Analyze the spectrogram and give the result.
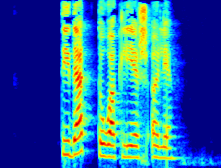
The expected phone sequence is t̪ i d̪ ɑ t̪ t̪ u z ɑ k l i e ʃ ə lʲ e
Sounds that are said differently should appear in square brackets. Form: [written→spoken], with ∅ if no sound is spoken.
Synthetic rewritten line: t̪ i d̪ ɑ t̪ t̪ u [z→ɣ] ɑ k l i e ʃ ə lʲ e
